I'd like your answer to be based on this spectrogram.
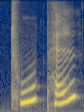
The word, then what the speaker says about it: Tupel: Tupel? – Tupel, ja. – Das Wie schreibt man das? – T-U-P-E-L.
